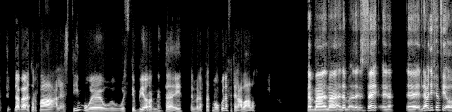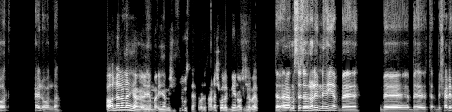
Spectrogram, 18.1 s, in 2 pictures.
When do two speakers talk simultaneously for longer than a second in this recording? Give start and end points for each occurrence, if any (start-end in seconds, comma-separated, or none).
none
